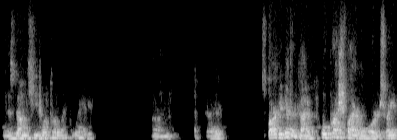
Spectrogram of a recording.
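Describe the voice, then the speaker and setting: A man's voice: on the high side, mellow. A man giving a lecture, answering audience questions in a chatty, digressive way with chuckles. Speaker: guest lecturer. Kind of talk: informal Q&A with audience. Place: lecture room. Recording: echoey, muffled room from a distance.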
